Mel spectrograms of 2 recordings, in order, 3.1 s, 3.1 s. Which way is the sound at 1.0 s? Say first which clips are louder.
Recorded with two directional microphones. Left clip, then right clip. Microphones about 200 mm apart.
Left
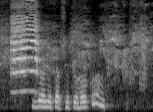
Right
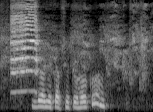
Even; 5° right (ahead or behind).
